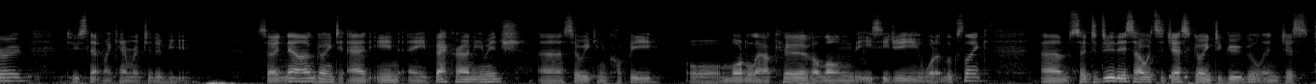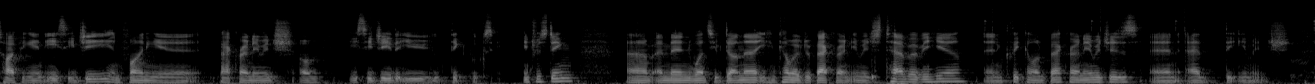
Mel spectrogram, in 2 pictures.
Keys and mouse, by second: 23.0-26.3 drag.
